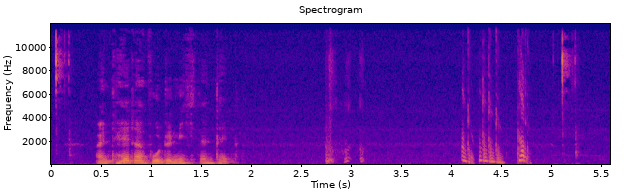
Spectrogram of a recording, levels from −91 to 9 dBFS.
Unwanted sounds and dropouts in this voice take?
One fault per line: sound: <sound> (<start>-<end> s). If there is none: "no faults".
sound: cough (2.7-3.2 s)
sound: chirp (4.1-4.8 s)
